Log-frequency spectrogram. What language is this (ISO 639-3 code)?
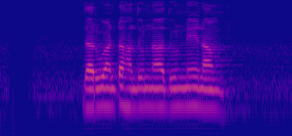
sin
